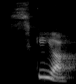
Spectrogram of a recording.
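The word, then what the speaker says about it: sgïo: This time, skio. You probably could guess that one. Skio. It's easy. It sounds very similar to the English.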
